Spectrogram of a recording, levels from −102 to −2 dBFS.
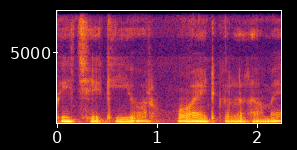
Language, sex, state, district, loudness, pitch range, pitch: Hindi, male, Himachal Pradesh, Shimla, -14 LUFS, 130-145 Hz, 140 Hz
